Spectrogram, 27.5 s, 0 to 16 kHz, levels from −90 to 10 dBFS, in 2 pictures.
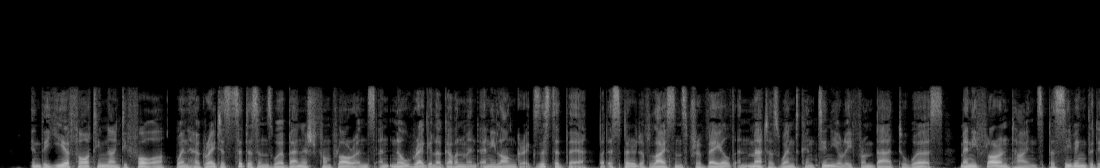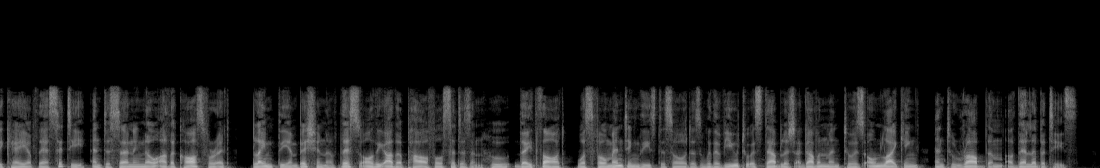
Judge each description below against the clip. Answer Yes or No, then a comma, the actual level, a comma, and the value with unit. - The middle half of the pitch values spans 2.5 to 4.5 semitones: Yes, average, 3.8 semitones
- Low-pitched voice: Yes, very low, 85 Hz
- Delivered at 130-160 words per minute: No, average, 185 wpm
